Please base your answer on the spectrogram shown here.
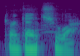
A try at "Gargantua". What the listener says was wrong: There's no L. Gargantua.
